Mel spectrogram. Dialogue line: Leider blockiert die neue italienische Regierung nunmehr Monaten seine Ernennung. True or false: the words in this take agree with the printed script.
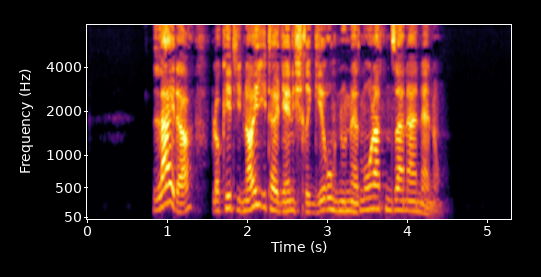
true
